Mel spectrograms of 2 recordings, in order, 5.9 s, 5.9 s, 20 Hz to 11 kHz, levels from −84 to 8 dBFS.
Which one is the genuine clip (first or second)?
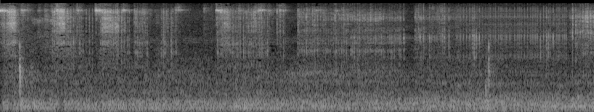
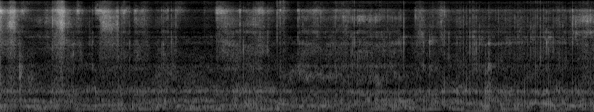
first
